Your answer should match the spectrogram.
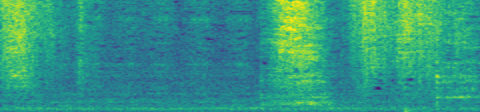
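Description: A pen or marker scratching across a writing surface in short strokes as a diagram is drawn, with one stroke just after the start and another around a second and a half in, over a faint steady hum.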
